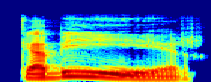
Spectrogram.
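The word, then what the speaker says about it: كبير: Fatha on the kaf, so it's just a short sound, ka, and then bir, ya after the ba kasra makes bi become bi. The word is kabir.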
